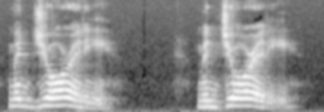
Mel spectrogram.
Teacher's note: with emphasis on the OR vowel sound right before our suffix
